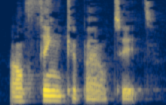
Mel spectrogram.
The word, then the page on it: I'll think about it: American English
